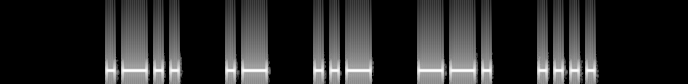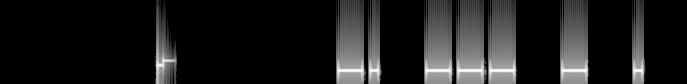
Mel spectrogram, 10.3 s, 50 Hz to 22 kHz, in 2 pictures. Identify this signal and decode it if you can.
Morse code, heard as a keyed tone, about 20 wpm, spaced as for 14 wpm, 690 Hz. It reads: LAUGH NOTE
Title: 2x Character Spacing - Top 500 Words - 20wpm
